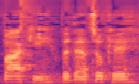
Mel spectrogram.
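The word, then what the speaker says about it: Bakke: that you talk about by the way it's pronounced Baki but that's okay not a big deal um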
